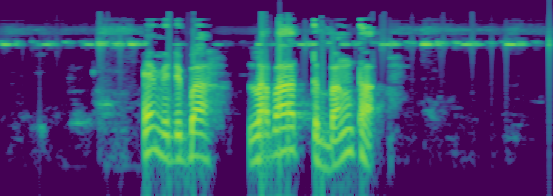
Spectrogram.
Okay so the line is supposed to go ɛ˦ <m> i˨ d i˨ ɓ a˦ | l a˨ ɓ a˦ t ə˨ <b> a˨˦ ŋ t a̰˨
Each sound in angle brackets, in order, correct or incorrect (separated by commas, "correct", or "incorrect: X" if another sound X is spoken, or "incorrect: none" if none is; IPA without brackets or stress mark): correct, correct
